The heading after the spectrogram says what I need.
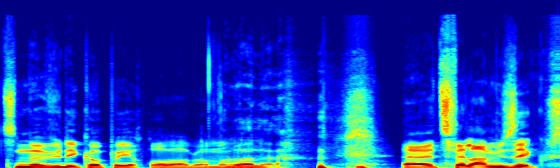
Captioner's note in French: petit rire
